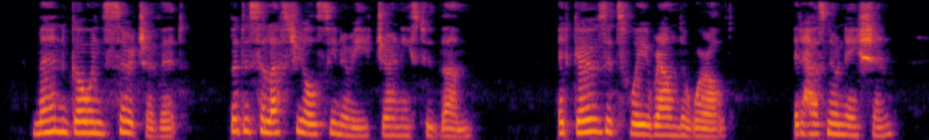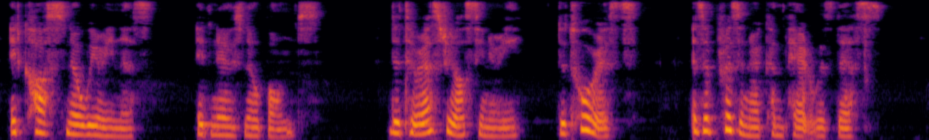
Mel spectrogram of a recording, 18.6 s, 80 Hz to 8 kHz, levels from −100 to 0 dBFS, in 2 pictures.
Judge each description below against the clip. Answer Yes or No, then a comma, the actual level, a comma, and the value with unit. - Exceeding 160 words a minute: No, average, 140 wpm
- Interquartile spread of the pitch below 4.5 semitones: No, wide, 5.4 semitones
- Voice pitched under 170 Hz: No, high, 205 Hz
